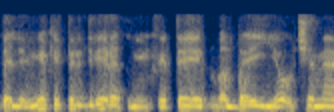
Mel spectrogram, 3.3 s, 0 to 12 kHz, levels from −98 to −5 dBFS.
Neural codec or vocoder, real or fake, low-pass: codec, 16 kHz, 2 kbps, FunCodec, trained on Chinese and English, 25 frames a second; fake; 7.2 kHz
